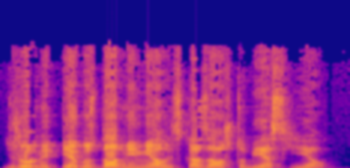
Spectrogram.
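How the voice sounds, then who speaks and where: A man's voice: medium pitch, animated, fast, darkish tone, natural voice. A man voicing a meek, odd schoolboy with a whiny, apologetic way of talking, in a storybook reading. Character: meek, odd schoolboy who eats chalk.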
